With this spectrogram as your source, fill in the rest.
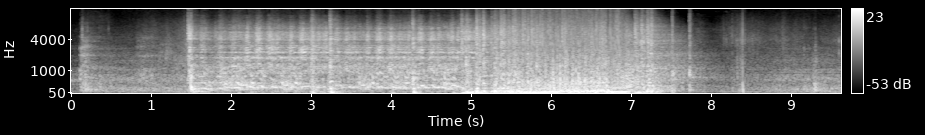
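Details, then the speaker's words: Junkyard 305 engine on its first start, with no accelerator hooked up, premium fuel and oil pressure showing: it runs ragged, surging low and high, with no deep knocking. The owner suspects it wants more ignition timing. "she got oil pressure it's not making crazy terrible noises oh at least that I hear the editing on this is going to be brutal low high low high maybe it just wants more timing"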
